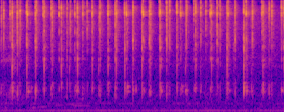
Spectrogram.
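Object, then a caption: Hard plastic computer mouse. The buttons of a small, hollow, orange and black hard-plastic corded computer mouse are clicked repeatedly by thumbs, producing rapid, irregular, sharp clicks with a bright, snappy tone and almost no ring. A steady low hum sits underneath throughout.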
